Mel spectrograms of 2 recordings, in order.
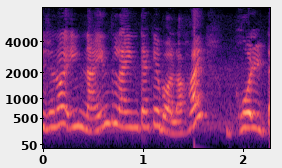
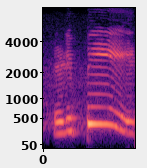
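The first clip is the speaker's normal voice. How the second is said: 'peat' in 'repeat' stressed and lengthened. English lesson on word stress in repeat: stress on 'peat' in repeat. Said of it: "রিটার থেকে আমরা পিটাকে একটু বেশি উচ্চারণ করছি".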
